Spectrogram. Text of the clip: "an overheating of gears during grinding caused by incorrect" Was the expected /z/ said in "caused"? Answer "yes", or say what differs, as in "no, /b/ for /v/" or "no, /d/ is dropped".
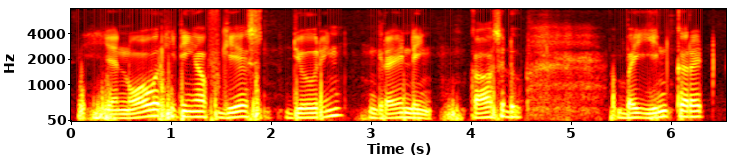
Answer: no, /s/ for /z/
